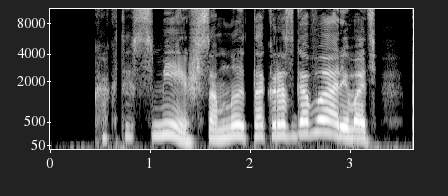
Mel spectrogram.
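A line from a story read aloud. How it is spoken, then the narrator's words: Hissed. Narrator (Russian): прошипела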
